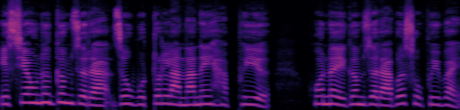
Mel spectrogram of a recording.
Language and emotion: Bodo, neutral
